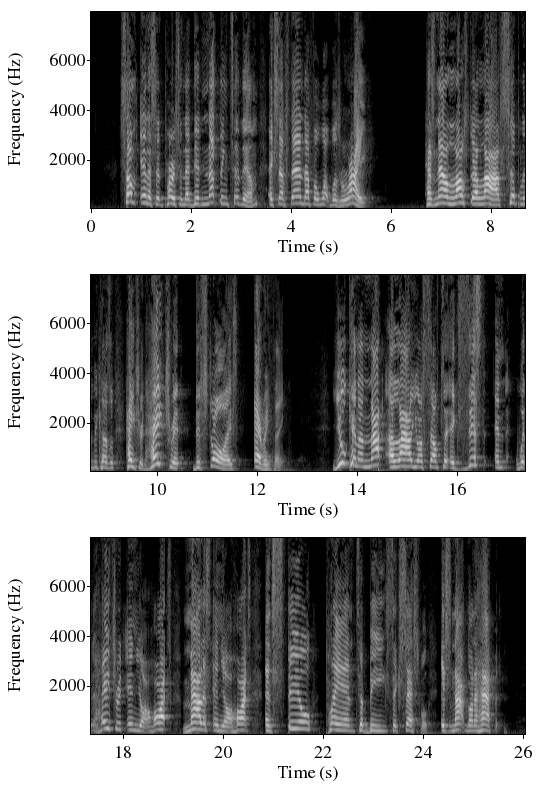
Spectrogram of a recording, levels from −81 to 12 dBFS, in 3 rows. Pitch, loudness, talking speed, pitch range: 230 Hz, -17 LUFS, 125 wpm, 205-265 Hz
